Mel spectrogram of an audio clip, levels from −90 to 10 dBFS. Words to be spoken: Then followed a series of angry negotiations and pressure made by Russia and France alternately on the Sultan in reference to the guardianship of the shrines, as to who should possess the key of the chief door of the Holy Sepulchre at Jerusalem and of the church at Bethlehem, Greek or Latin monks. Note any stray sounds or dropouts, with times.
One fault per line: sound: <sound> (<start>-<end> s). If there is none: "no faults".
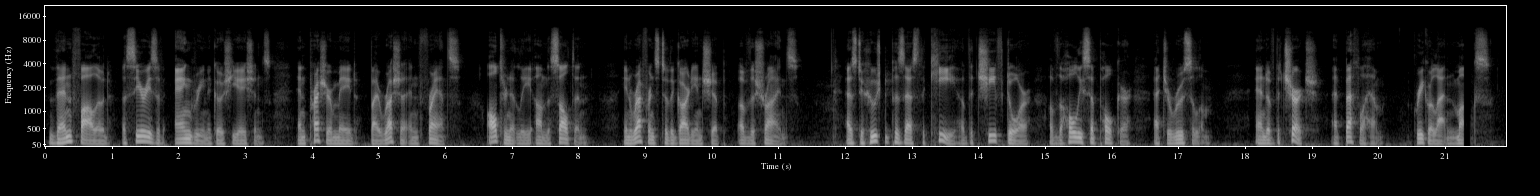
sound: dropout (12.5-12.6 s)
sound: dropout (21.3-21.4 s)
